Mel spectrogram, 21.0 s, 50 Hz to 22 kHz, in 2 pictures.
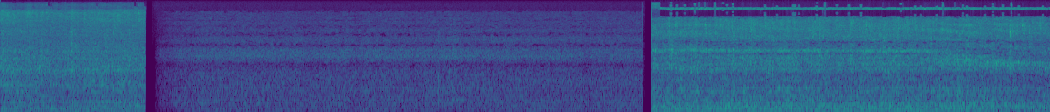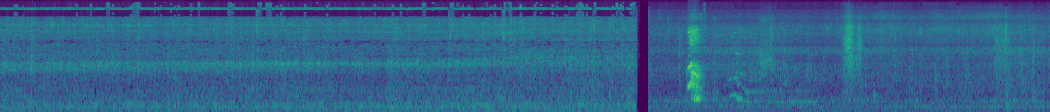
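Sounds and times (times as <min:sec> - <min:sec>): dishwasher running: 0:00.0 - 0:01.5, 0:06.5 - 0:21.0.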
